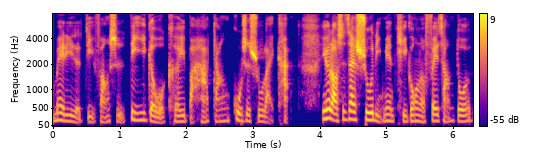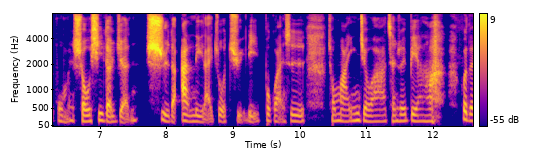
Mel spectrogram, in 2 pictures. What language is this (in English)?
Chinese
